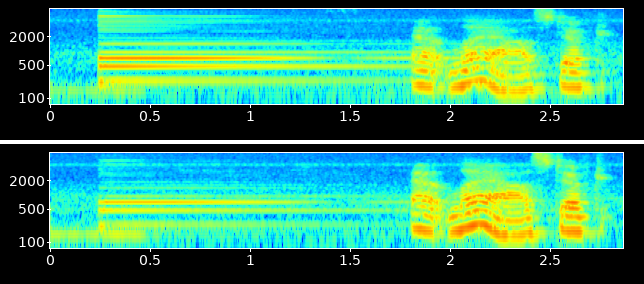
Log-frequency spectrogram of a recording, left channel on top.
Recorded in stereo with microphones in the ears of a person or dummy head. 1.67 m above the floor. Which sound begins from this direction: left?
A guitar, at 0.2 s.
